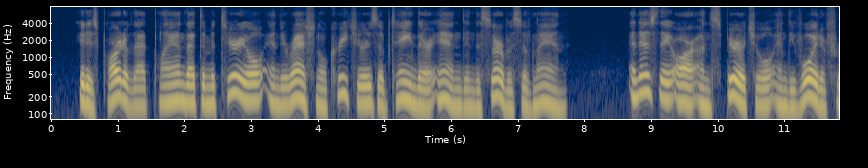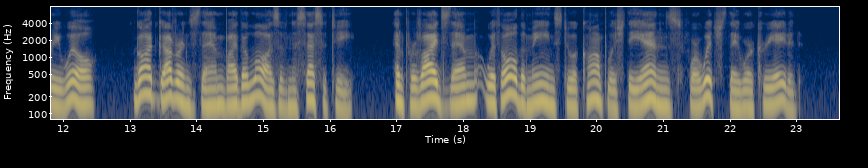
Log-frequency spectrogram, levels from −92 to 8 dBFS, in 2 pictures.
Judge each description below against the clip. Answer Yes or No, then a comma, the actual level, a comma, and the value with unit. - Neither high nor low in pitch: Yes, medium, 150 Hz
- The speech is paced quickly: No, slow, 135 wpm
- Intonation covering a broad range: No, average, 4.4 semitones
